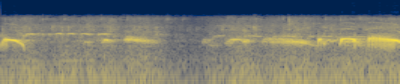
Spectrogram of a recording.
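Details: Local spotted dove, a lure bird with a big voice, from Kuningan, West Java, giving deep cooing phrases: a stressed coo followed by longer rolling coos, a pause of about half a second, then the phrase again, ending on strong coos.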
